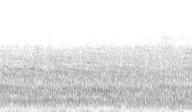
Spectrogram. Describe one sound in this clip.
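Young men shout and cheer in celebration outdoors.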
